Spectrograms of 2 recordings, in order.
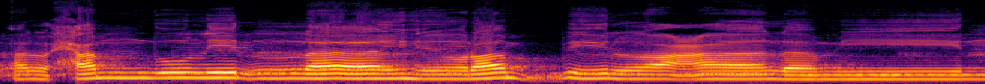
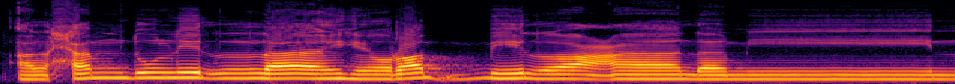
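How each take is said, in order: The two takes are said the same way.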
